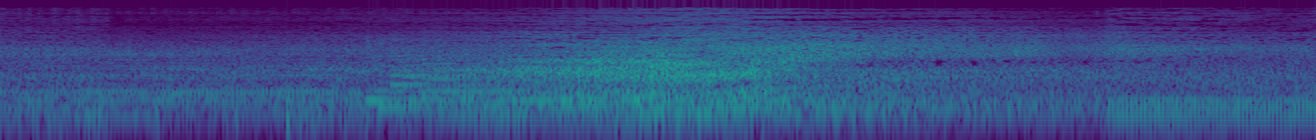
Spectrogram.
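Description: A car, a Toyota Innova, passing close by: its tyre and engine noise swells to a peak about halfway through, then fades away, over background music.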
